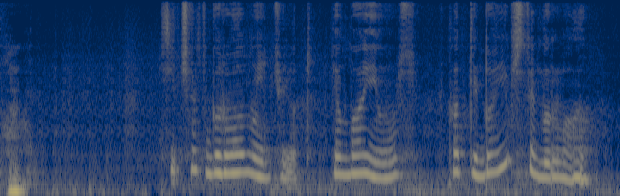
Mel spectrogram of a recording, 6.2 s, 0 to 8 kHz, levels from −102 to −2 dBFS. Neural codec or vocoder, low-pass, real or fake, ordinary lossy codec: codec, 16 kHz, 1 kbps, FunCodec, trained on Chinese and English, 50 frames a second; none; fake; none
